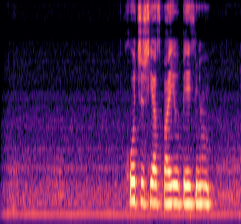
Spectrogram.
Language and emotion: Russian, neutral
